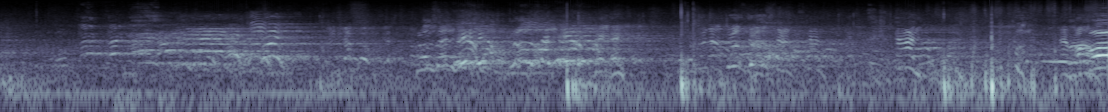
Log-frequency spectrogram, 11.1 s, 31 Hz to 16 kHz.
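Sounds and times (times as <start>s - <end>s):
players shouting: 0.7s - 11.0s
football kicked thuds: 6.8s - 7.1s, 9.4s - 10.3s.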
